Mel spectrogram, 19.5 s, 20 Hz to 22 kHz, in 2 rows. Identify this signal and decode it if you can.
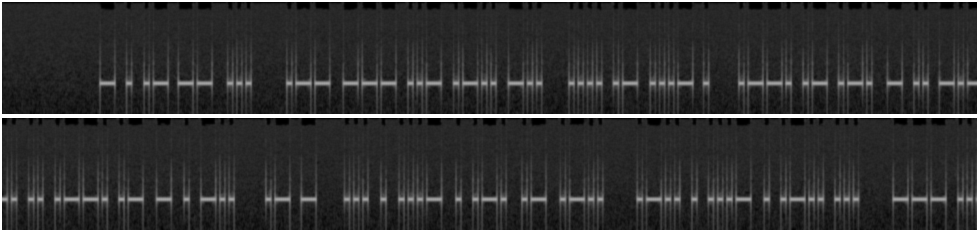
Morse code, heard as a keyed tone, hand-sent with a paddle, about 26 wpm, 1170 Hz. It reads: TEAMS WOULD HAVE PARTICIPATED AT SEVERAL LEVELS …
